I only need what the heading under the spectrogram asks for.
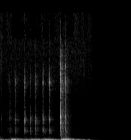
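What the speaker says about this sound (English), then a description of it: "So for this one, I'm going to type in book." A computer keyboard clicks out a short rapid burst of keystrokes, close and crisp, before stopping into silence.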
